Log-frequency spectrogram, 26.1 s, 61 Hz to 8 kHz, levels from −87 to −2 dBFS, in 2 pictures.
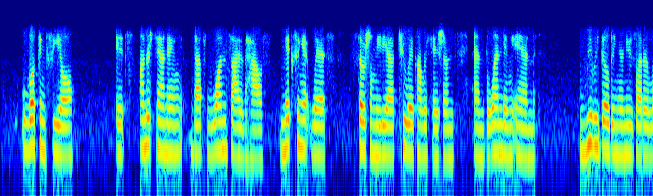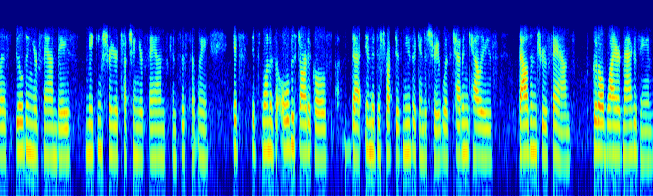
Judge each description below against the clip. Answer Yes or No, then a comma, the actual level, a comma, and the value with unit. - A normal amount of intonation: No, narrow, 2.1 semitones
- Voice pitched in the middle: Yes, medium, 175 Hz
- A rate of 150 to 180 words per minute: No, average, 140 wpm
